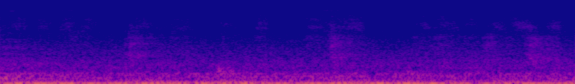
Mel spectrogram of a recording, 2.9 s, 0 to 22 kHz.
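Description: Pen or chalk writing during a Class 11 maths lesson on mathematical induction: steady scratching and scraping strokes, faint and continuous, with no talking heard.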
